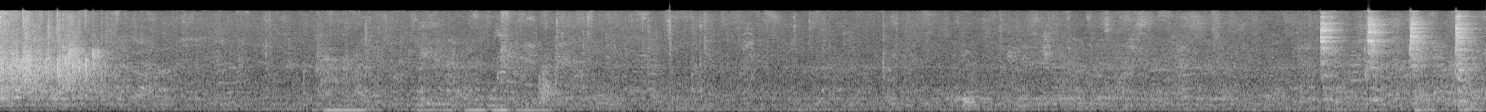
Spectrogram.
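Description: A band plays live music on stage.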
